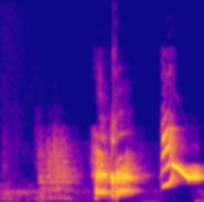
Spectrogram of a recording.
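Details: A talking parrot says a short, raspy, speech-like phrase ("hit of crack"), then gives a bright whistled note that sweeps up and slides back down.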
